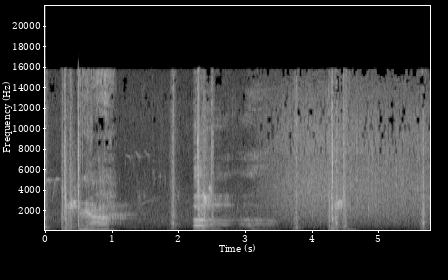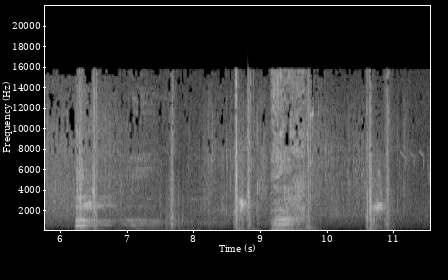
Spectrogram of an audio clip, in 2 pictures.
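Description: Video game combat sound effects play in short bursts.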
